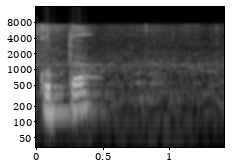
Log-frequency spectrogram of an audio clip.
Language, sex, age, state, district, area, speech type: Dogri, male, 45-60, Jammu and Kashmir, Reasi, urban, read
